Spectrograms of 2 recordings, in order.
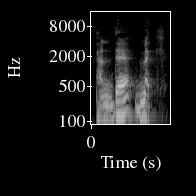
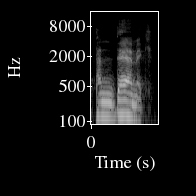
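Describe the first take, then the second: The two takes are said the same way.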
